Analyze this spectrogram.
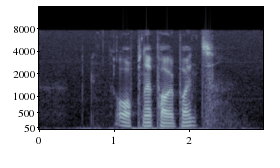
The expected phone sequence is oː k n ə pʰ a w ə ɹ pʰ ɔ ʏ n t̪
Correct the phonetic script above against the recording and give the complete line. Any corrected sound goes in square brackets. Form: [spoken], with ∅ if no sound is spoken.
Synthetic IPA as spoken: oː [p] n ə pʰ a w ə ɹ pʰ ɔ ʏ n t̪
